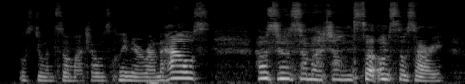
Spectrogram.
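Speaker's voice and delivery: soft, winded voice catching breath between words. Host opening their news show after a busy day of cleaning, out of breath. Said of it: "let me catch my breath".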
